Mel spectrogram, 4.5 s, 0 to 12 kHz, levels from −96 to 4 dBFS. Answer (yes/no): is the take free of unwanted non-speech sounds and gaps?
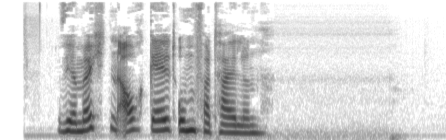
yes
